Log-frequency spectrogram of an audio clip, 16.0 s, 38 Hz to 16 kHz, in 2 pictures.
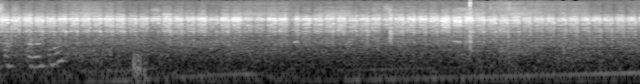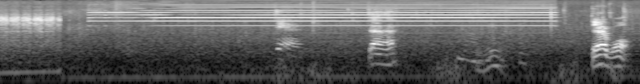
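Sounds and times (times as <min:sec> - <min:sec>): rasping electronic static: 0:00.0 - 0:15.0
high electronic alarm beep: 0:06.6 - 0:15.0.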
